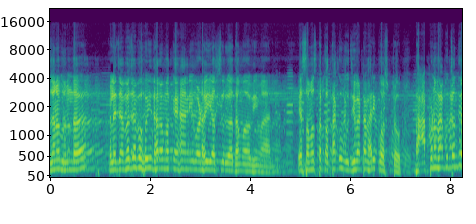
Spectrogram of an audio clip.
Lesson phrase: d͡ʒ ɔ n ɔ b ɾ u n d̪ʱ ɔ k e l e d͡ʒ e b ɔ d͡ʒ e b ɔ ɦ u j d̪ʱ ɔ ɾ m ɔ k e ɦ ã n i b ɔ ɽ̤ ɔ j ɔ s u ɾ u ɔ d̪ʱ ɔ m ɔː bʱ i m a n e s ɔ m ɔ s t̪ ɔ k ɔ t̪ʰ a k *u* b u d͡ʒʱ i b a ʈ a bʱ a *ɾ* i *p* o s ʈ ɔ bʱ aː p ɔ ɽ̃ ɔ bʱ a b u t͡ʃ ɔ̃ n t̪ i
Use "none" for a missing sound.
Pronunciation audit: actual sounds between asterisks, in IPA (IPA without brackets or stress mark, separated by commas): u, ɾ, k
